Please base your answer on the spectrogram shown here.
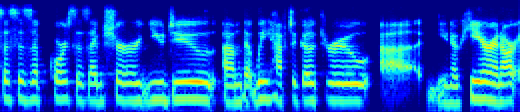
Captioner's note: speaks in foreign language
